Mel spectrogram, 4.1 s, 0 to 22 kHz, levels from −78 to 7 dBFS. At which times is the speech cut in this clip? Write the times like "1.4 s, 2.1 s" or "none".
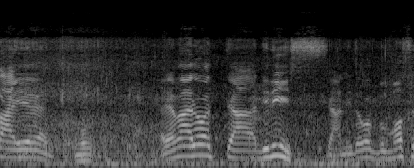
none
